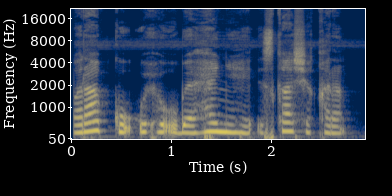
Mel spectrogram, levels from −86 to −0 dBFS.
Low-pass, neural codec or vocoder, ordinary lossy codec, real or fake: none; none; none; real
